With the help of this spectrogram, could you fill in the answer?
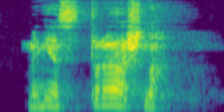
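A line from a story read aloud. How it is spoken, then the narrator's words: Barely audible. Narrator (Russian): чуть слышно произнесла Юнпин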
